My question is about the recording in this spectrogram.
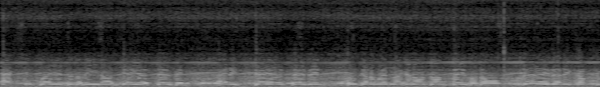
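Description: Horse-race radio commentary: a man's voice calling the closing stages of a race in quick, unbroken speech, on an old radio recording.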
